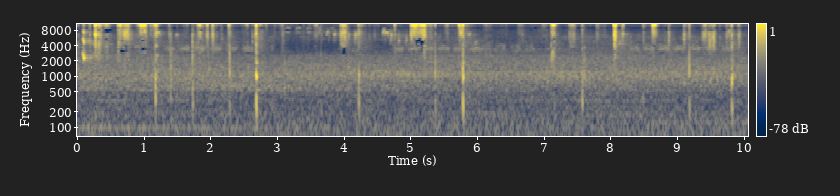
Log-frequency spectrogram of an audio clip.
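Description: Tennis rally on a hard court: sharp racket-on-ball hits about every three seconds, with fainter clicks of the ball bouncing and the far player's strokes between.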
